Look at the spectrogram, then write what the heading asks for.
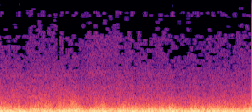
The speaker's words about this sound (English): The sound of the waves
